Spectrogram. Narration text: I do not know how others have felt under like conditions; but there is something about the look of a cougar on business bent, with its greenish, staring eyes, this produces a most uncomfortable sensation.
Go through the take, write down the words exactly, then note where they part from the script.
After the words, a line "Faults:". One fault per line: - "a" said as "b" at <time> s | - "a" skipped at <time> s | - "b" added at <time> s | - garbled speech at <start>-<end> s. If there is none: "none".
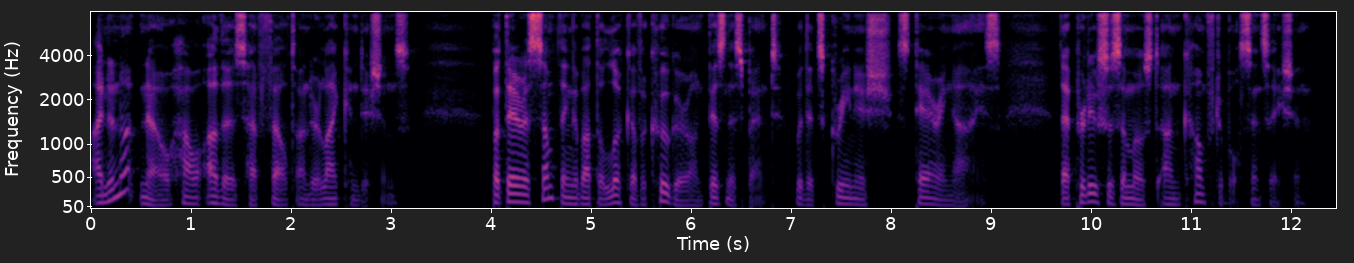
I do not know how others have felt under like conditions; but there is something about the look of a cougar on business bent, with its greenish, staring eyes, that produces a most uncomfortable sensation.
Faults:
- "this" said as "that" at 9.7 s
